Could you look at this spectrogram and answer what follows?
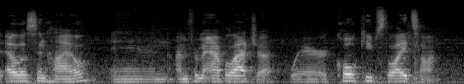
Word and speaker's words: Appalachia: a few people and just so everyone knows it's Appalachia and if you don't say it right I'm gonna throw an apple at you so that's a good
